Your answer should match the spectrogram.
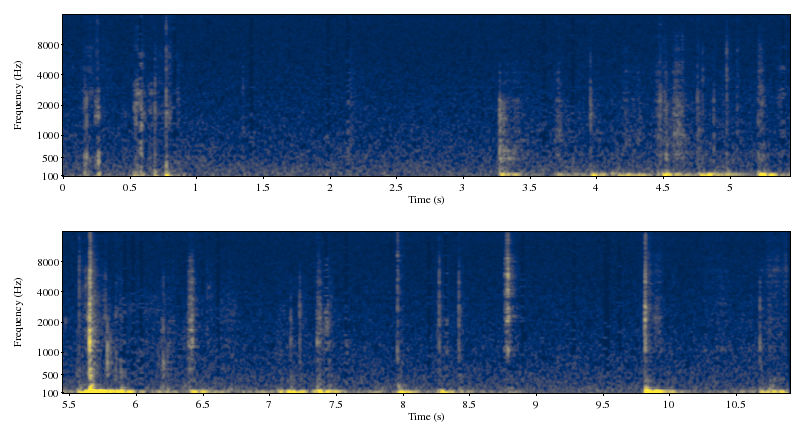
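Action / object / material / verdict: tap / plastic box / plastic / none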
